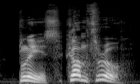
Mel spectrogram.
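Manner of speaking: put-on, vaguely Russian accent. Acting out how a man now invites people through, in a deep, vaguely Russian voice. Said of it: "He became like Russian or something".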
